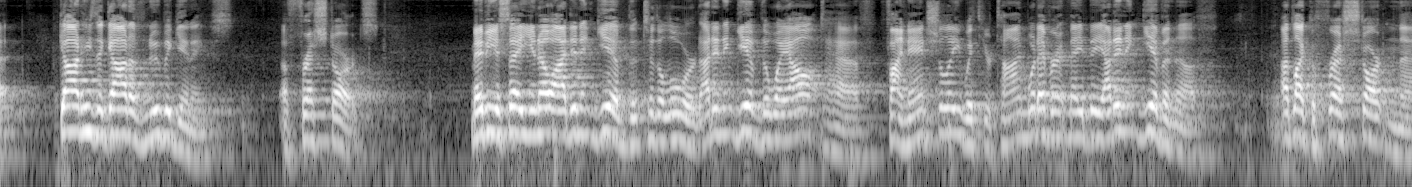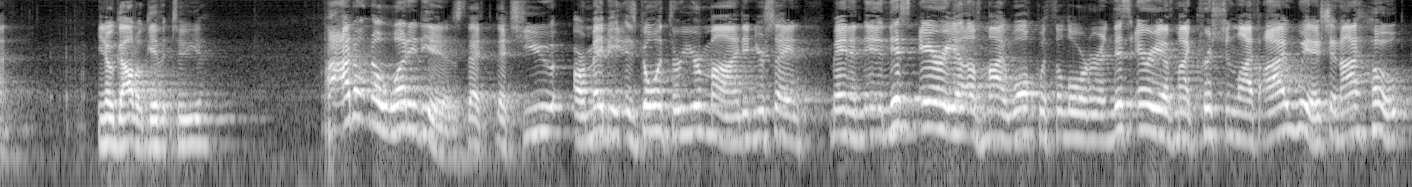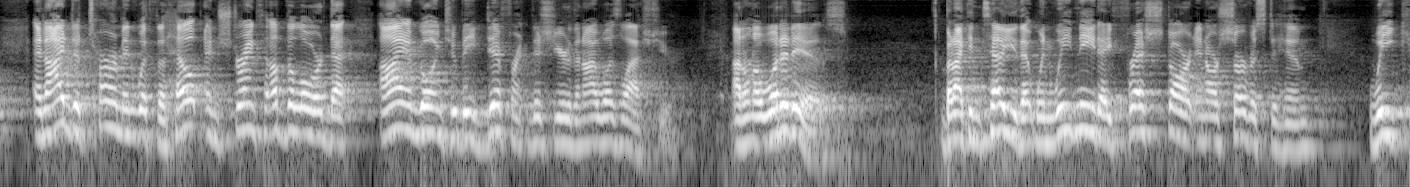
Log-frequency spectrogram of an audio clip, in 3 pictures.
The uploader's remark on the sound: This message was preached on December 31, 2023.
